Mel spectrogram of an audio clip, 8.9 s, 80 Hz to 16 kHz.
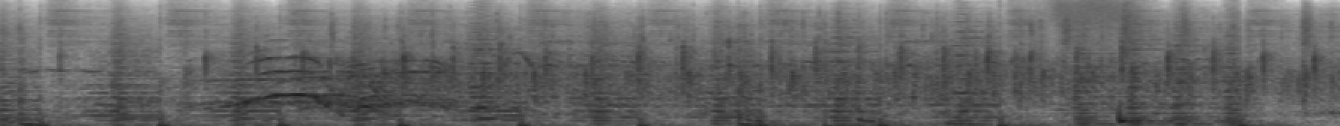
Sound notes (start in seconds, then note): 0.2 crowd cheering and applauding; 5.8 upbeat music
